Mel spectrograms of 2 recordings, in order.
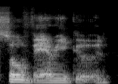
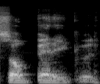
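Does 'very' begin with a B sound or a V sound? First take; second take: V sound; B sound. First: The word very begins with a V sound. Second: The word very begins with a B sound. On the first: "it's supposed to be" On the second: "it becomes so very good because of how Japanese people would actually say"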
